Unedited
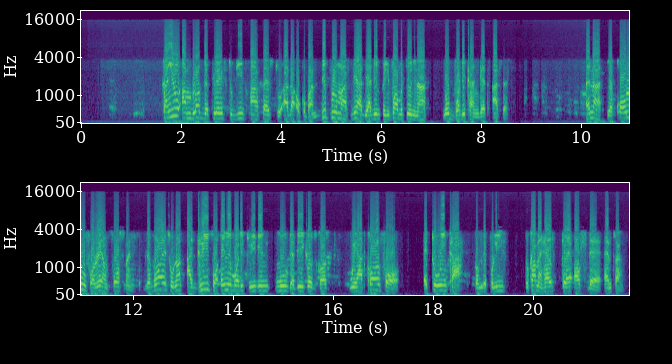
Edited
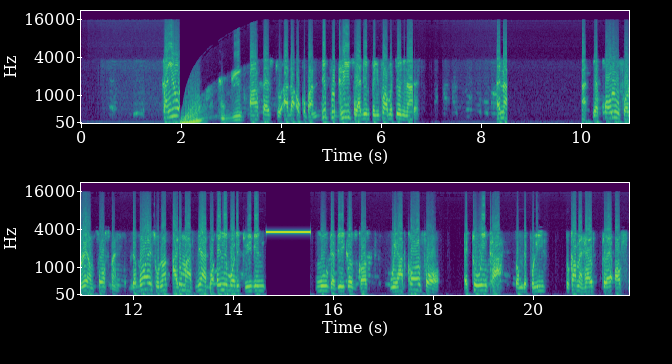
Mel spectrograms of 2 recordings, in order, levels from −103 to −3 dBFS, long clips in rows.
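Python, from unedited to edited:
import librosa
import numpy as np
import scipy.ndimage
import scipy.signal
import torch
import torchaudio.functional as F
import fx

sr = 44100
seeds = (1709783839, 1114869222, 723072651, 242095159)

y = fx.edit(x, sr, fx.tape_start(start_s=1.96, length_s=1.6),
    fx.swap(start_s=5.06, length_s=0.63, other_s=13.2, other_length_s=0.42),
    fx.cut(start_s=6.83, length_s=1.58),
    fx.insert_room_tone(at_s=10.3, length_s=1.5),
    fx.insert_tone(at_s=14.73, length_s=0.89, hz=3620.0, db=-7.5), tone=tone)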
